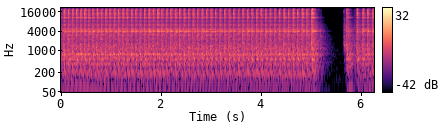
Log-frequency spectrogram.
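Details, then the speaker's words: Kawasaki 750SS small-pin two-stroke swapped into an SC jet ski, motor ran before: steady rapid cranking that never catches; spark confirmed, owner suspects it is having a hard time pulling fuel through the fuel line. "yeah all right guys I couldn't get it to start so I checked spark sparks go"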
